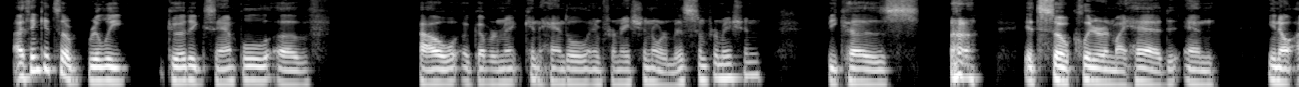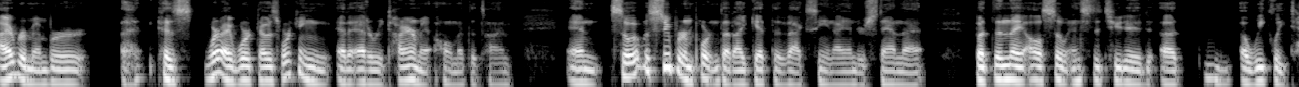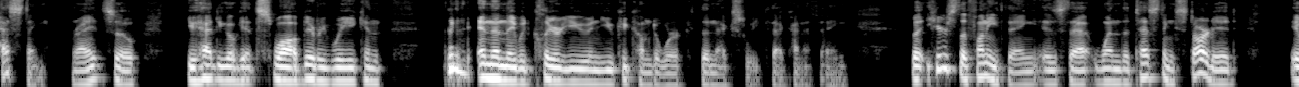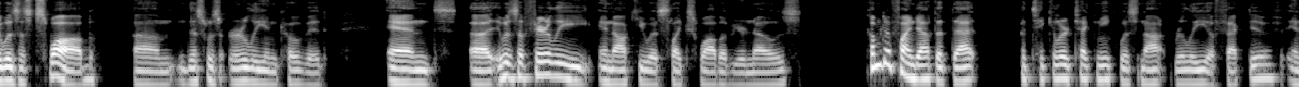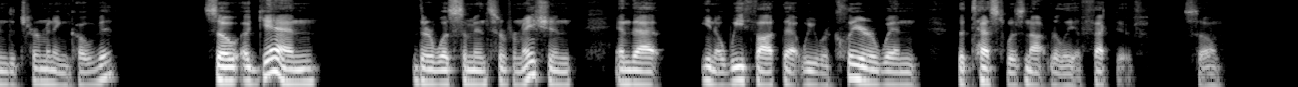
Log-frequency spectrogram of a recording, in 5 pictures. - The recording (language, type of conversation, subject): English, unstructured, How should governments handle misinformation online?
- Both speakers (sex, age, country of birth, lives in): male, 25-29, United States, United States; male, 55-59, United States, United States
- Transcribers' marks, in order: tapping; throat clearing; throat clearing; "misinformation" said as "minsinformation"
